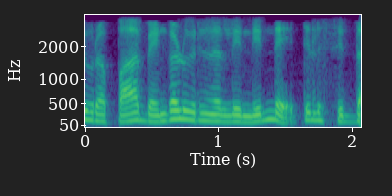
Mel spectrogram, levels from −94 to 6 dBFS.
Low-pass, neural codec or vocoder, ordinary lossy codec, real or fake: 3.6 kHz; none; MP3, 32 kbps; real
